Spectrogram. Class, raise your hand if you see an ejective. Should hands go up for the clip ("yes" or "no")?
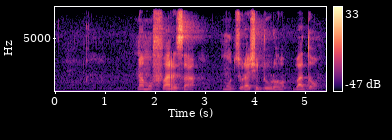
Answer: no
